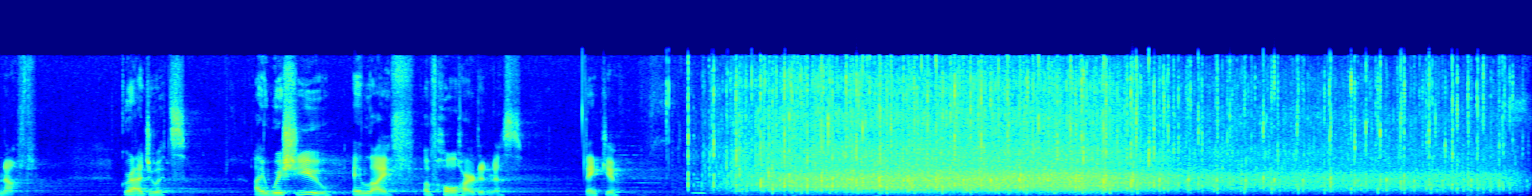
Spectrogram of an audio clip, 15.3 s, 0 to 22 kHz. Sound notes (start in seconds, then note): 6.2 applause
